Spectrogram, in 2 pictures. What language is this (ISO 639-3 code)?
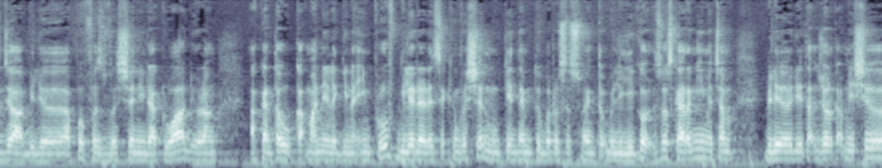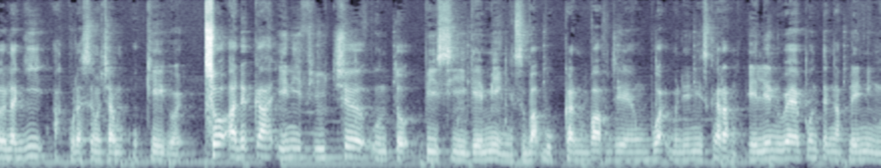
msa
